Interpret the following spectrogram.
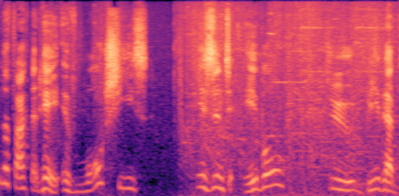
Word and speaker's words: Walshies: Walshies, not Walshy, but Walshies, and S.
